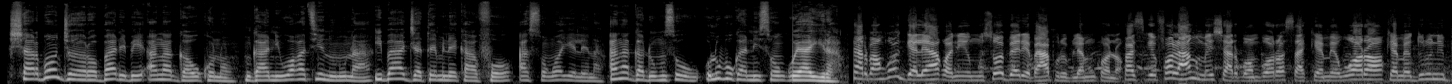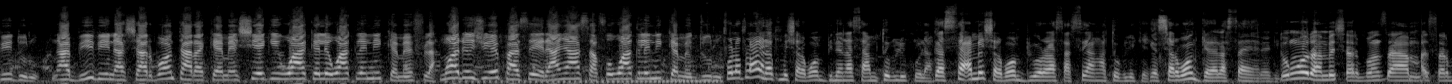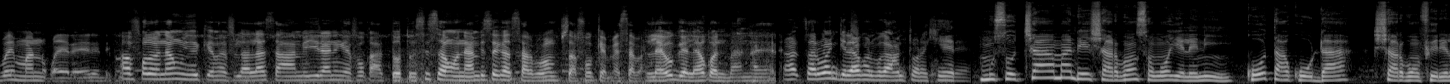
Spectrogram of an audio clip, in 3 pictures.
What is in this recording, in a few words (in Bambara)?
magazine bamanankan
